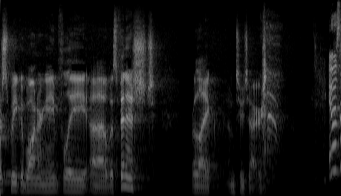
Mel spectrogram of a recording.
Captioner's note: chuckles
